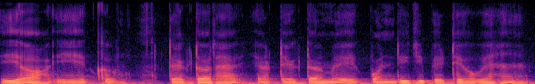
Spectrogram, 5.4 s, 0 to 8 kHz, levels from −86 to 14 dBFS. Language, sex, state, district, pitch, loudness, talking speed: Hindi, male, Jharkhand, Ranchi, 105 Hz, -14 LUFS, 145 wpm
